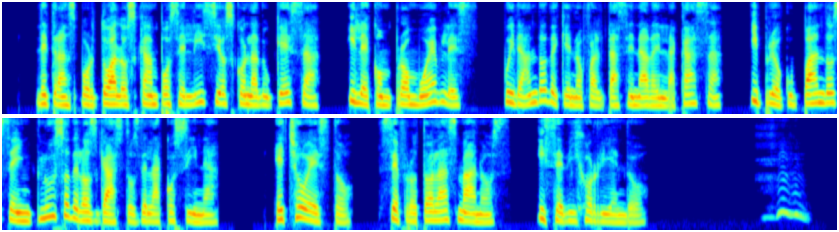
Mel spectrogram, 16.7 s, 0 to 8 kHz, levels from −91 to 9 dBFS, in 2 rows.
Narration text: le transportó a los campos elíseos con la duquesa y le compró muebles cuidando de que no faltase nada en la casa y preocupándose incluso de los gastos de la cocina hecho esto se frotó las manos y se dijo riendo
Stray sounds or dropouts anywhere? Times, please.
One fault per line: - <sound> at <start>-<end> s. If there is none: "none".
- laugh at 15.9-16.5 s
